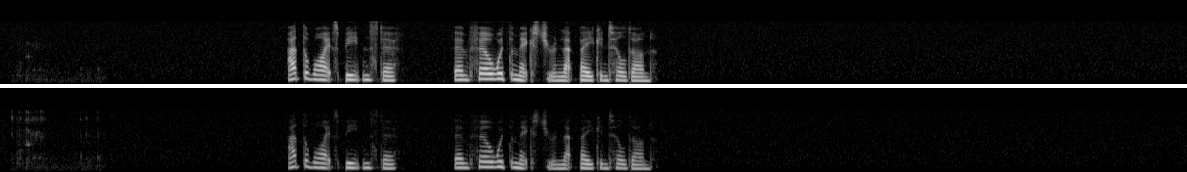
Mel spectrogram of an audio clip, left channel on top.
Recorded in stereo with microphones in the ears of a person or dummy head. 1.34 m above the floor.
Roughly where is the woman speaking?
Left.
